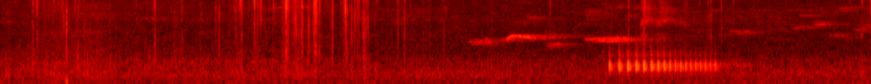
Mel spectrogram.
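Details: A Great Spotted Woodpecker drumming in a cemetery at dawn on International Dawn Chorus Day gives one rapid drum roll, under a second long and fading at the end, while another bird whistles and scattered taps sound nearby.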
